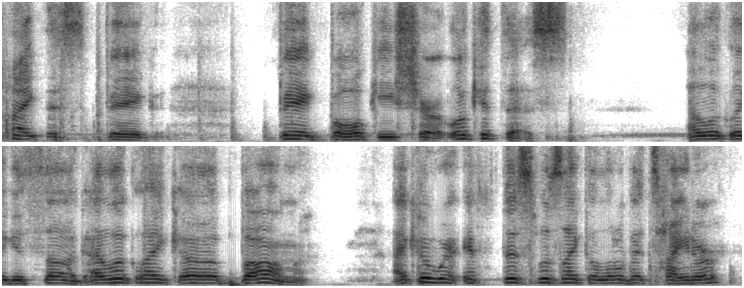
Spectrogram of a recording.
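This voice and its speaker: A woman's voice: mid-range voice, slight background noise. A woman in her forties chatting casually to her viewers, rambling and joking about herself with lots of "like"s. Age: 40s. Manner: chatty and self-mocking, rambling with many "like"s. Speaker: vlogger talking to viewers. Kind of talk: casual chat reading live comments.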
